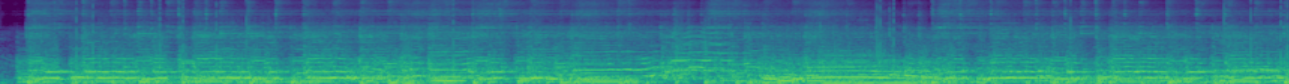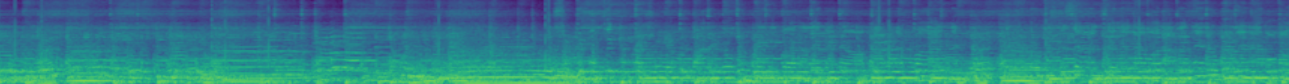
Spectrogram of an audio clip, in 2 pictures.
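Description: A live blues-rock jam band playing at full volume: electric guitars, bass and drum kit, with a harmonica played into a hand-held microphone. The full band comes in at once at the start, and bending pitched lines run over the steady groove.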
